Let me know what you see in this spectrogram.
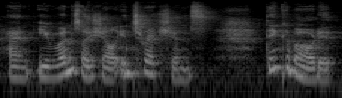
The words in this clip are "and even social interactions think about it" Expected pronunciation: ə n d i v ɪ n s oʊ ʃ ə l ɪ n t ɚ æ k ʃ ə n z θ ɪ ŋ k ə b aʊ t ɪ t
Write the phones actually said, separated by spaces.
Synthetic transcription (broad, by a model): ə n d i v ɪ n s oʊ ʃ ə l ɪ n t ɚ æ k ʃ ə n s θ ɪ ŋ k ə b aʊ t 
